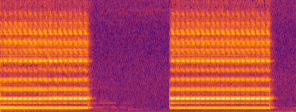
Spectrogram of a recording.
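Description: Two long buzzing ringback tones from an outgoing phone call a mother makes to her son, each lasting about two seconds with a quiet pause between, steady and fairly loud with no voices.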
